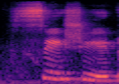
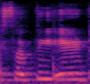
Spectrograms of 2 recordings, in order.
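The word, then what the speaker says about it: satiate: next word आता है सेसट बहुत बच्चों को इसे प्रोनाउंस करना नहीं आता एस ए टी आई ए टी सेट ठीक है सती एट नहीं है य अब यहां पर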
